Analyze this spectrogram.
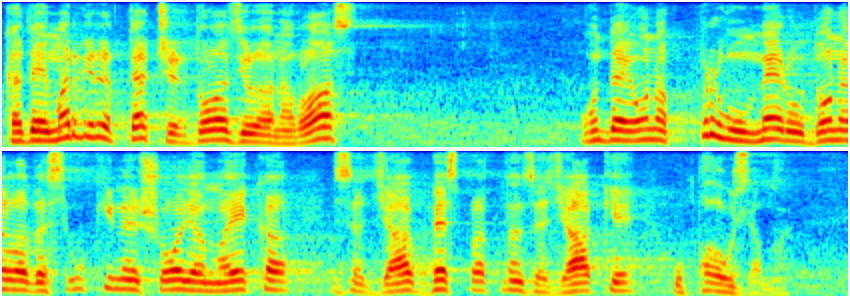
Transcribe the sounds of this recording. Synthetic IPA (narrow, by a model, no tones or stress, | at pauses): kad̪aje̞maɾɡeɾat̪ːat͡ʃeɾd̪o̞lazilanaʋlˠaːst̪ | o̞nd̪ajeo̞napr̩ʋume̞ɾud̪o̞nelˠad̪aseukineʃo̞ːʎamleːkazad͡ʑaːbe̞splˠat̪nazad͡ʑaːke | upauzama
